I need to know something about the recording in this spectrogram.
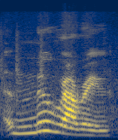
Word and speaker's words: Muraru: Now, I know Alison says, can I just say, Alison says her surname is pronounced Muraru.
